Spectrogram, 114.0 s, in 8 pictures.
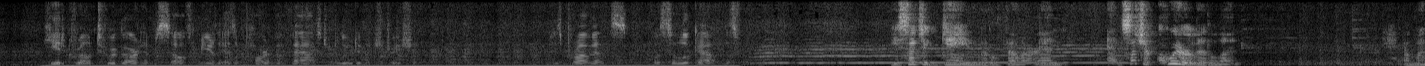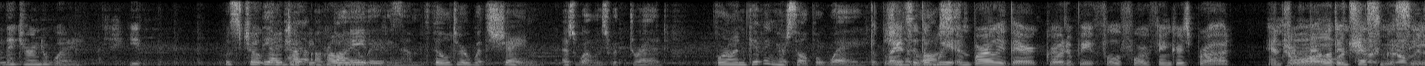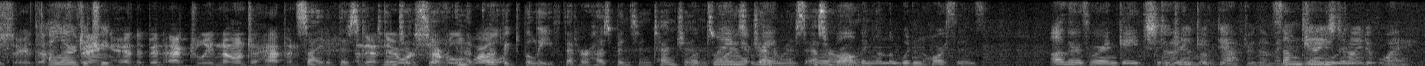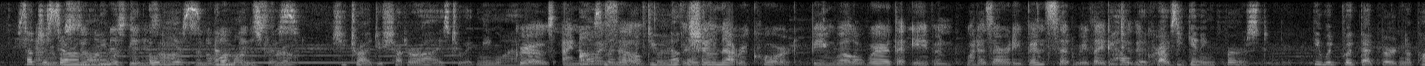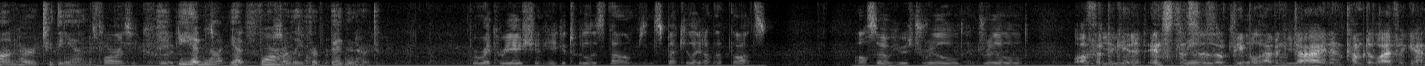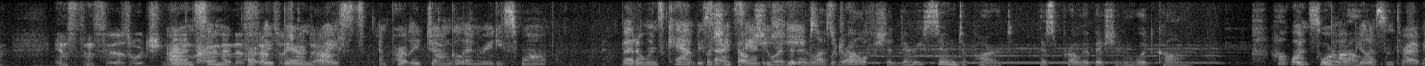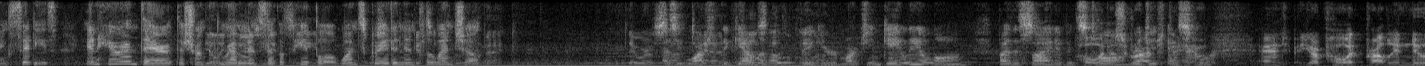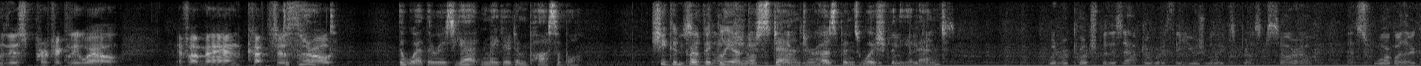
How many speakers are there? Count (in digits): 6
